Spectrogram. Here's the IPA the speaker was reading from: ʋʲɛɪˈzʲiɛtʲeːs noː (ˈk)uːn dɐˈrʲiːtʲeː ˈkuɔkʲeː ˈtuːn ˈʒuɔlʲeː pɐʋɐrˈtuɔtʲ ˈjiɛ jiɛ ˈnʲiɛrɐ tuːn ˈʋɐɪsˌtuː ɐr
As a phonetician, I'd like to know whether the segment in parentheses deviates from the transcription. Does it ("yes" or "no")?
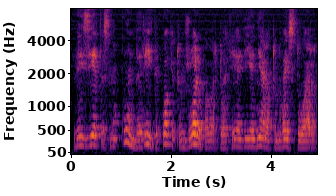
no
